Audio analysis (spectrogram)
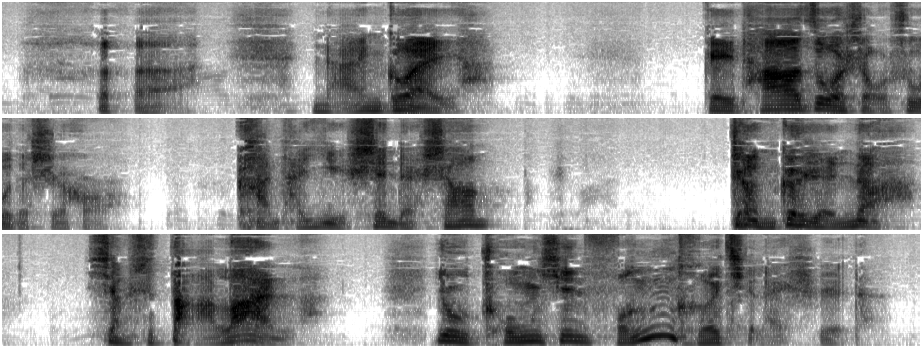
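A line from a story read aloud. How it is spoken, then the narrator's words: Laughing doctor. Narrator (Chinese): 医生笑着说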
